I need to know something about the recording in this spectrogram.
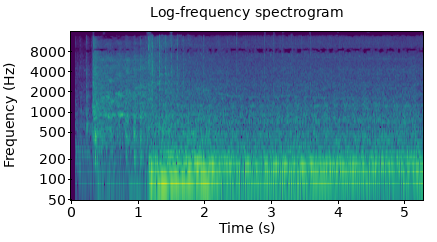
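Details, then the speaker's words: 2006 Chevrolet 5.3 V8 cranks, catches and idles with a light, quick ticking over the low rumble: exhaust manifold leak on the left side, right side already fixed; broken bolts suspected, new manifold gaskets planned. "You heard it, it's exhaust leak."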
